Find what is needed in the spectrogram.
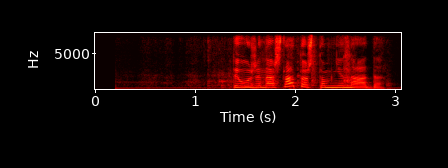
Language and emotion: Russian, positive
